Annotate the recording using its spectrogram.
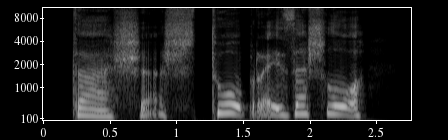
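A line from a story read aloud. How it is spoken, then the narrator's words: Groaning. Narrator (Russian): застонал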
